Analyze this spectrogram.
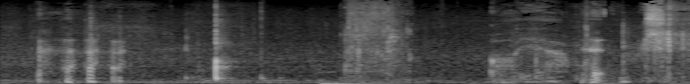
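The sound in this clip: Liquid swishes and squelches in a mouth as someone rinses it out. Quiet, wet bursts and soft clicks come in an uneven run, with a longer sloshing stretch midway.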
